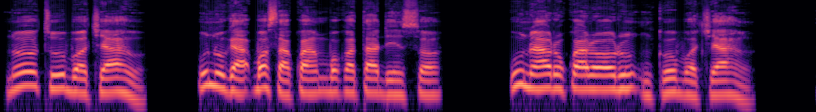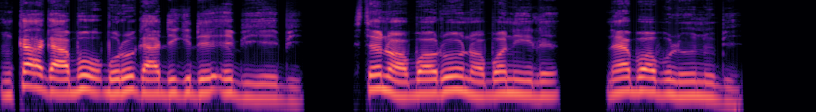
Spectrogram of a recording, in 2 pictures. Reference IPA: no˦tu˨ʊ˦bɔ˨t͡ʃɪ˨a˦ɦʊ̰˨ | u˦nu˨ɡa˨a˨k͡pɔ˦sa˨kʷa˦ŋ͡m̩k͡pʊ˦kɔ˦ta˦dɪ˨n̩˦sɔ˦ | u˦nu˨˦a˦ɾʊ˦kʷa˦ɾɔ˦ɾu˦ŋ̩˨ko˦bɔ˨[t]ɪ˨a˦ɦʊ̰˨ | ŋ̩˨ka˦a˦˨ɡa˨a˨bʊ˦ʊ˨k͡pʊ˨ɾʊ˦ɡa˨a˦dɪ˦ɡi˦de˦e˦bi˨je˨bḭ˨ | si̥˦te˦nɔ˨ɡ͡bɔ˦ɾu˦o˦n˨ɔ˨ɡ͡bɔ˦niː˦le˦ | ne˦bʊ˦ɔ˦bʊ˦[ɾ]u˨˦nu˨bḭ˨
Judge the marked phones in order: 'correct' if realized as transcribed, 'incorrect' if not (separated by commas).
incorrect, incorrect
